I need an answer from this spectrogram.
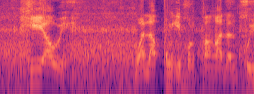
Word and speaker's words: Yahweh: ng mga Jewish scholars, ang pinakamalapit na pagbigkas sa pangalan po ng Diyos ng mga Hebreo, yung mga schismatiko, yung mga schismatiko naman, yung mga sinasabi nating Shemites, Shematiko pala. Shemites is Yahweh.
